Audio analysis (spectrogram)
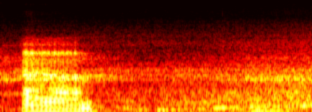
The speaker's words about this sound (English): Oh, that was a car. That was a weird fucking monster. It was a small dick horse driver. Oh my god, that was such a weird noise.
